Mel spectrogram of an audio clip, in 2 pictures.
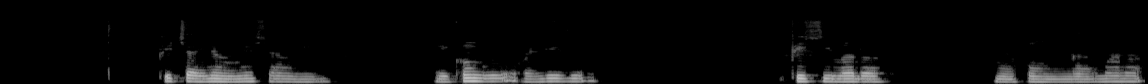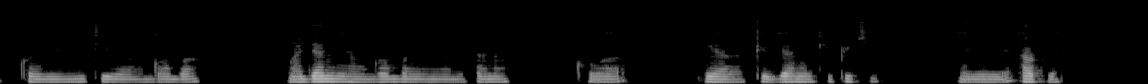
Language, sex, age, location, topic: Swahili, male, 18-24, Wajir, agriculture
